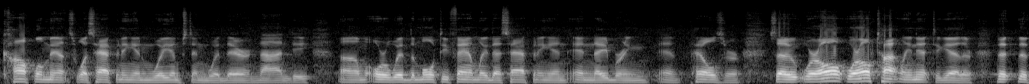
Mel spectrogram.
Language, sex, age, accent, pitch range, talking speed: English, male, 40-59, American, 105-115 Hz, 170 wpm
